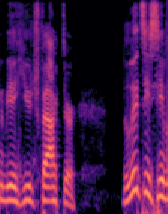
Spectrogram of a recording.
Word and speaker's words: Dolidze: Dolidze, yeah.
